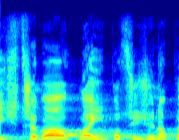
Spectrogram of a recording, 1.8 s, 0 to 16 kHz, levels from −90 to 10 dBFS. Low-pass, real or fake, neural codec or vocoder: 14.4 kHz; real; none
